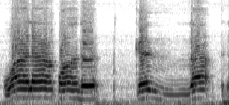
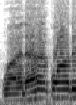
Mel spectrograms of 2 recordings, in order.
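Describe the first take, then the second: First: وَلَقَدْ bounced, then كَذَّ pressed hard on the doubled letter; qalqalah and shaddah. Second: وَلَقَدْ with an echoing bounce on the final dal; qalqalah. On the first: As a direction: hit the doubled dhal firmly. (قلقلہ اور شد) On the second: (قلقلہ کے ساتھ) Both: Shown as a demonstration. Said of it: "قلقلہ کیا جائے گا".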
